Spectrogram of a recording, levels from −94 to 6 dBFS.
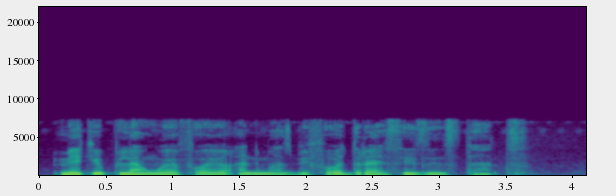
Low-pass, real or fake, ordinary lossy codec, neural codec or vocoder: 7.2 kHz; real; none; none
